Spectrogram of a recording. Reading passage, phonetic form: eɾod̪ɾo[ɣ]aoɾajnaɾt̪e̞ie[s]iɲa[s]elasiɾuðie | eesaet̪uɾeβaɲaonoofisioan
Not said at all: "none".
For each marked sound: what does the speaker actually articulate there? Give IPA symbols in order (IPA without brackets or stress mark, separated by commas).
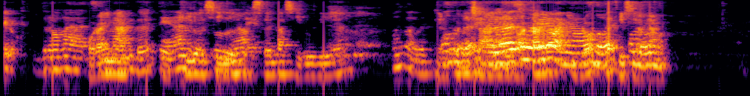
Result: ɣ, s, s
